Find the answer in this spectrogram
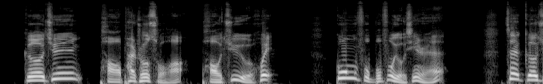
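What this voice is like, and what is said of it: Usual voice. Nothing is said of it.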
